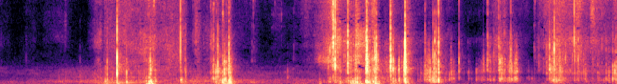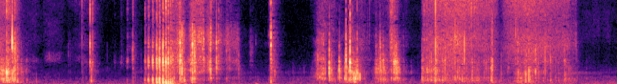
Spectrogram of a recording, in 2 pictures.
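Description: A hand rubs and smooths down paper pages.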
